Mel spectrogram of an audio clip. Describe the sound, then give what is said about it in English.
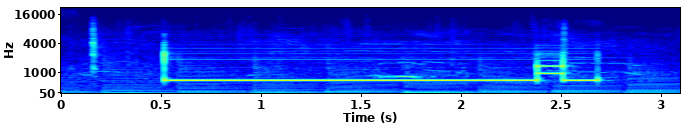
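A man calls his laboratory: a phone receiver clicks, then a steady dial tone hums for about two seconds before a quick pair of keypad beeps. Clear, with no voices. “Instead, he picked up the phone and called his laboratory.”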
